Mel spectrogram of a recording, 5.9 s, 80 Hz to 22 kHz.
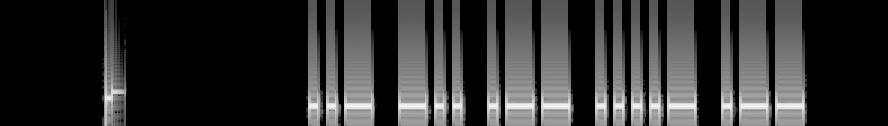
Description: Morse code, heard as a keyed tone, about 20 wpm, 700 Hz. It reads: UDW4W
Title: Five Challenging Letter-Number Combinations 20wpm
